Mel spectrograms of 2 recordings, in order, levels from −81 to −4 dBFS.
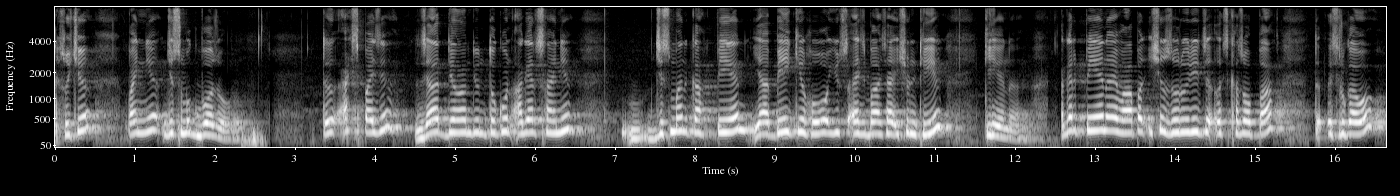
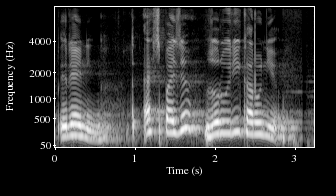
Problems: none marked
